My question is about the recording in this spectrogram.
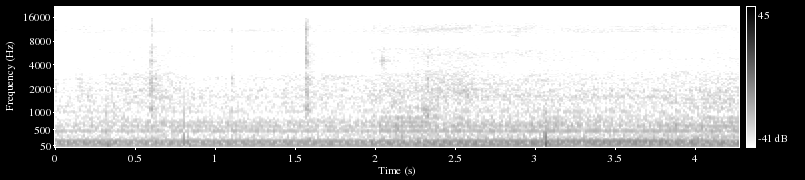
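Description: Steady low electrical hum with a few faint, scattered clicks and taps as tools are handled against a solenoid's wire terminals.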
